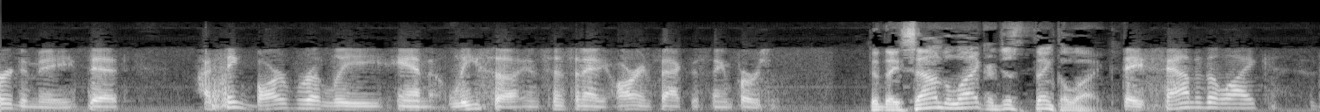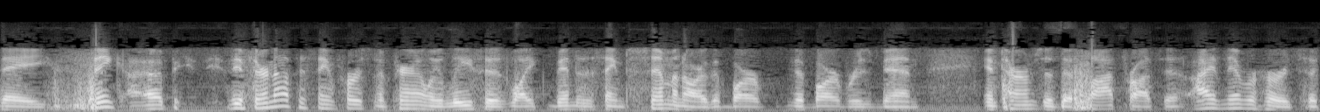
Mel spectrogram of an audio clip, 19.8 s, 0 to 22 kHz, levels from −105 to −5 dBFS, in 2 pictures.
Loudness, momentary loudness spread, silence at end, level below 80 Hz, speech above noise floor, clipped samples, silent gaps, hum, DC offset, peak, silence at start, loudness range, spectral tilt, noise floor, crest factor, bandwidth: -21 LUFS; 7 LU; 0 s; -46 dBFS; 28 dB; under 0.1%; none; none; under 0.1%; -4 dBFS; 0 s; 3 LU; -5 dB/octave; -49 dBFS; 18 dB; 10 kHz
